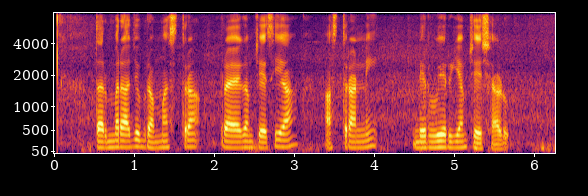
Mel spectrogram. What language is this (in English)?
Telugu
